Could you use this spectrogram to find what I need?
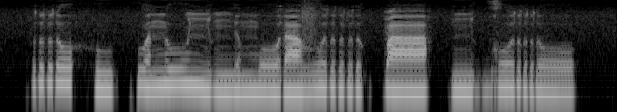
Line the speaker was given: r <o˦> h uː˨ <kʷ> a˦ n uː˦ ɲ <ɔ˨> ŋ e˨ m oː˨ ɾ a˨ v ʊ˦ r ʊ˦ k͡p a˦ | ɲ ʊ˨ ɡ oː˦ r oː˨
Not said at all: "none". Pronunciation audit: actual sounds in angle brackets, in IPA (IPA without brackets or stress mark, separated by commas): o˦, kʷ, ʊ˨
